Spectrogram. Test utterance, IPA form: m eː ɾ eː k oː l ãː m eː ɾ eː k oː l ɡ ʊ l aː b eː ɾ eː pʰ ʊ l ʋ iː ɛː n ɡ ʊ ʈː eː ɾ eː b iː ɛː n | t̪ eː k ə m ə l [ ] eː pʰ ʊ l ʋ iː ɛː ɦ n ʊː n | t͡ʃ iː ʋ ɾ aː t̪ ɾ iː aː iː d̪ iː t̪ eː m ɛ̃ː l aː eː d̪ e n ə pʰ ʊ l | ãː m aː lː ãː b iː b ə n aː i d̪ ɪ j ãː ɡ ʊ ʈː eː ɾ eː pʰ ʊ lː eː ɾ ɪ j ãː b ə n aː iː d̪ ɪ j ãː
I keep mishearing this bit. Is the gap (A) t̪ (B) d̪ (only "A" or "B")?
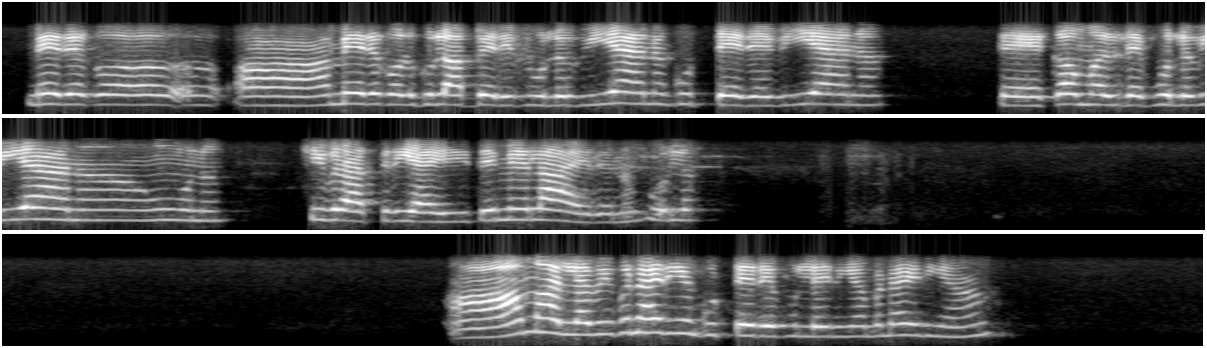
B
